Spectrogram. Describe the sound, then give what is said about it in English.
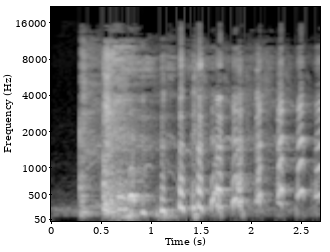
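A harsh cough bursts out, then gives way to a quick series of shorter, rhythmic voiced spasms, like a fit of coughing trailing into sputters. “I thought I had to cough a lot worse.”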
